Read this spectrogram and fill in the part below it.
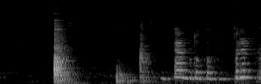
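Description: Beans go into a potato salad in a bowl, a sharp clatter of utensil on dish followed by a few softer knocks and scraping, close and fairly quiet, with some faint voice in the background.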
